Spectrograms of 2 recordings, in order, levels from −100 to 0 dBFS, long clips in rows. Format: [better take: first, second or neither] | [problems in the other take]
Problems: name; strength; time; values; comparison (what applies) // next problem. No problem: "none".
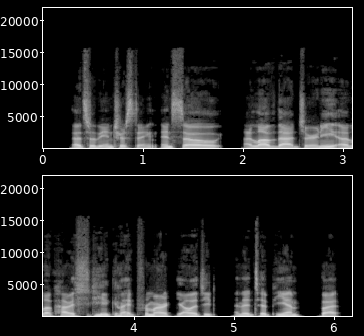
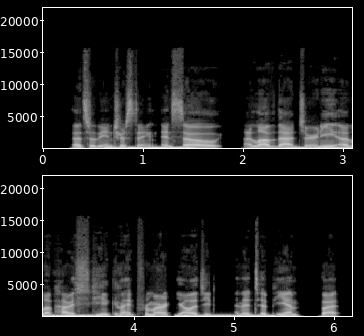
first | low rumble; noticeable; at 0.5 s, from 2.5 to 3.5 s and from 4.5 to 5.5 s; 15 dB below the speech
